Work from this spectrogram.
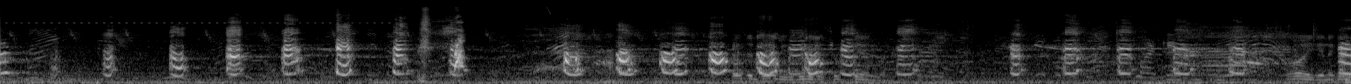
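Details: Seals arguing, giving a run of wavering, nasal bleats with strong harmonics, about two per second, some calls overlapping as more than one animal joins in.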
